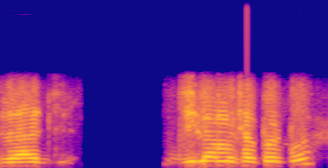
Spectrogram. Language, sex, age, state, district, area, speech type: Hindi, male, 18-30, Bihar, Muzaffarpur, rural, conversation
